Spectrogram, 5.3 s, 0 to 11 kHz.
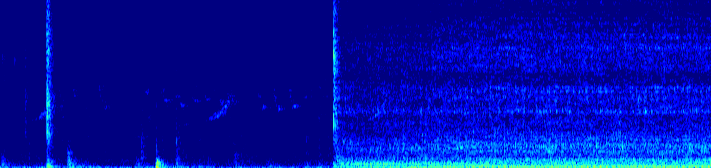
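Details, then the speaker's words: Old water pump in a Clemenson camper on a Mitsubishi L200: after a few clicks it runs with a steady low buzz and faint hum but has no suction at the inlet; owner judges it dead and replaces it. "il y a aucune aspiration là quand je mets mon doigt ça devrait être beaucoup plus fort que ça donc elle est elle est décédée"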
